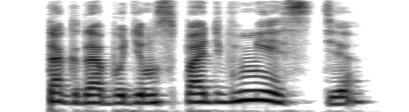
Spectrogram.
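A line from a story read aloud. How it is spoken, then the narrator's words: Nearly shouting to be heard. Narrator (Russian): почти прокричала Мадлен, чтобы ее услышали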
